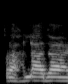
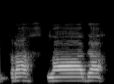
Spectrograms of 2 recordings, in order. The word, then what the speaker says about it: Prahlada: So, when you have to come to, if you have to pronounce Pral, you have to come to the Danta and then go back to the Kantha for Ha. Whereas, if you pronounce Ha first, you can, that Ha can come from there only, Prahlada. So, quickly you can pronounce Prahlada if Ha is first pronounced.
